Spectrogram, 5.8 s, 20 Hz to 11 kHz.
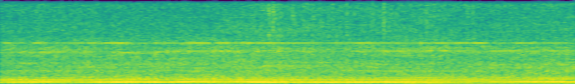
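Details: Hoover Elite Cyclonic S3825 canister vacuum, first run after new brushroll belt fitted; steady high motor whine with constant airflow rush, no rattles or speed changes, good suction. Normal running.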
